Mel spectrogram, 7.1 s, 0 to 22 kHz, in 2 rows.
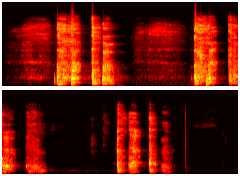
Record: {"three_cough_length": "7.1 s", "three_cough_amplitude": 32768, "three_cough_signal_mean_std_ratio": 0.37, "survey_phase": "beta (2021-08-13 to 2022-03-07)", "age": "45-64", "gender": "Male", "wearing_mask": "No", "symptom_cough_any": true, "symptom_runny_or_blocked_nose": true, "symptom_shortness_of_breath": true, "symptom_sore_throat": true, "symptom_abdominal_pain": true, "symptom_fatigue": true, "symptom_fever_high_temperature": true, "symptom_headache": true, "symptom_change_to_sense_of_smell_or_taste": true, "symptom_loss_of_taste": true, "symptom_other": true, "symptom_onset": "4 days", "smoker_status": "Ex-smoker", "respiratory_condition_asthma": false, "respiratory_condition_other": false, "recruitment_source": "Test and Trace", "submission_delay": "1 day", "covid_test_result": "Positive", "covid_test_method": "RT-qPCR", "covid_ct_value": 17.4, "covid_ct_gene": "ORF1ab gene", "covid_ct_mean": 17.7, "covid_viral_load": "1500000 copies/ml", "covid_viral_load_category": "High viral load (>1M copies/ml)"}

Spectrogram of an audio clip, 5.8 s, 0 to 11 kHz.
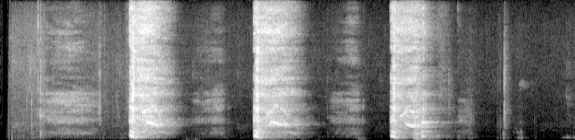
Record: {"three_cough_length": "5.8 s", "three_cough_amplitude": 27899, "three_cough_signal_mean_std_ratio": 0.29, "survey_phase": "alpha (2021-03-01 to 2021-08-12)", "age": "65+", "gender": "Female", "wearing_mask": "No", "symptom_none": true, "smoker_status": "Never smoked", "respiratory_condition_asthma": false, "respiratory_condition_other": false, "recruitment_source": "REACT", "submission_delay": "2 days", "covid_test_result": "Negative", "covid_test_method": "RT-qPCR"}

